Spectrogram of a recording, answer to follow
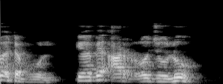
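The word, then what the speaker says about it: الرجل: রজলুন আলিফ লাম য আল রজুলু এটা ভুল কিভাবে আর রজুলু লামটা উচ্চারণ হবে না ব্যাস এই বিষয়টা বুঝানো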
